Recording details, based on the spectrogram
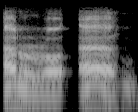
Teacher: Ik hakiki kalla innal insana wafi yat qalqat th lat qalqalah throahu arroahu anroahu asalnya gitu ya Tapi ini idgham. Idgham bighiri gunah. Idgham tanpa dengung.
